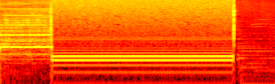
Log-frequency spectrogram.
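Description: Song ending in a loud, steady electronic tone of several pitches held for nearly three seconds, then cut off abruptly. Quieter music follows.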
